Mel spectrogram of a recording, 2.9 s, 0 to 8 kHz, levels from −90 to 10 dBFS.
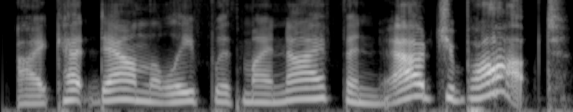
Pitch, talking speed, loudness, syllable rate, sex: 220 Hz, 230 wpm, -19 LUFS, 5.3 syllables/s, female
